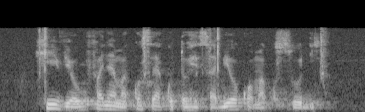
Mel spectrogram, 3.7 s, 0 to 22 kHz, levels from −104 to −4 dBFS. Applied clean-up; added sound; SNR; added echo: none; Scissors; 11 dB; none.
